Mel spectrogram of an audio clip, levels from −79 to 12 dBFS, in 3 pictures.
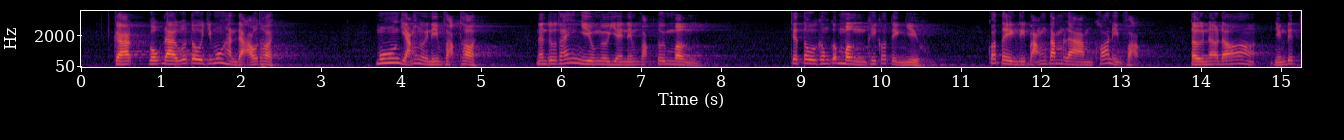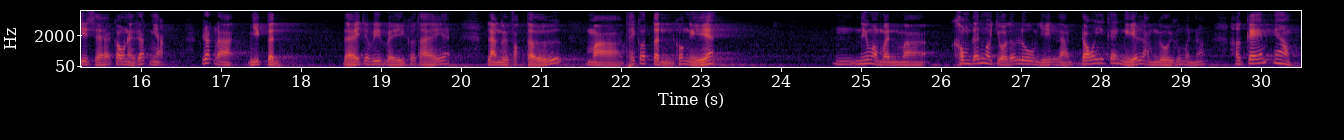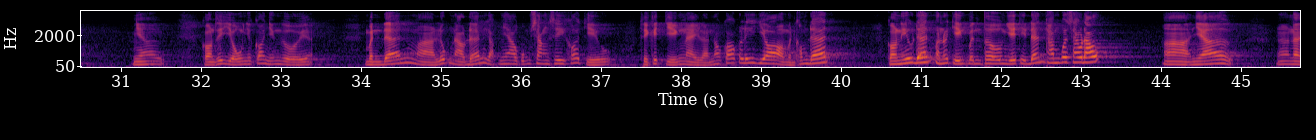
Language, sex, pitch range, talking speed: Vietnamese, male, 140-185 Hz, 205 wpm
